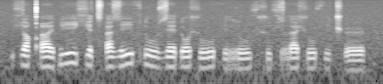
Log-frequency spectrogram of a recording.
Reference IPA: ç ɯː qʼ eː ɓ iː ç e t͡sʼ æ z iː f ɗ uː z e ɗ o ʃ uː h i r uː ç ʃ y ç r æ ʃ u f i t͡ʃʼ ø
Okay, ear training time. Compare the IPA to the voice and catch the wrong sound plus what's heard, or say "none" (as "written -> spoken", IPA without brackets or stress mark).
none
